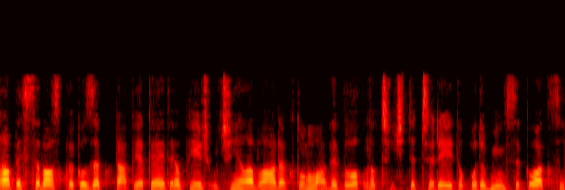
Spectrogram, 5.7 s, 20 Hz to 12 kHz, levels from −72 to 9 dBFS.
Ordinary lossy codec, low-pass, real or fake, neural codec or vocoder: AAC, 32 kbps; 7.2 kHz; fake; codec, 16 kHz, 0.5 kbps, FunCodec, trained on LibriTTS, 25 frames a second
